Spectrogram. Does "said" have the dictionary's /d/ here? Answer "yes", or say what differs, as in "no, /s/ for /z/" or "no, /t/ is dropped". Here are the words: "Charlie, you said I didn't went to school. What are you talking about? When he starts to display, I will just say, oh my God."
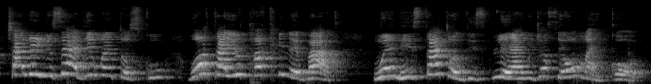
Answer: no, /d/ is dropped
